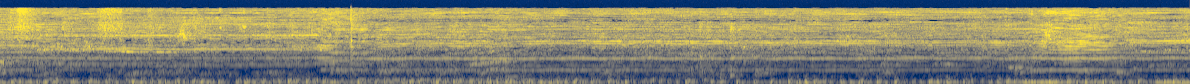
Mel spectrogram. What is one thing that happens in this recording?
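Electric hair clippers buzz steadily close by.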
